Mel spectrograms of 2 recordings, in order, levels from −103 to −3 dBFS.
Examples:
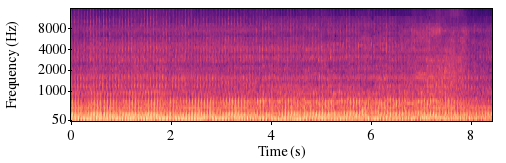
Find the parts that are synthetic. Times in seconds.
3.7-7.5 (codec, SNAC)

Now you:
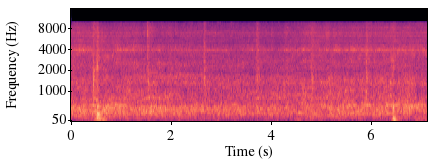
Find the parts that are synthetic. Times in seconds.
0.0-2.2 (codec, SNAC); 3.4-7.1

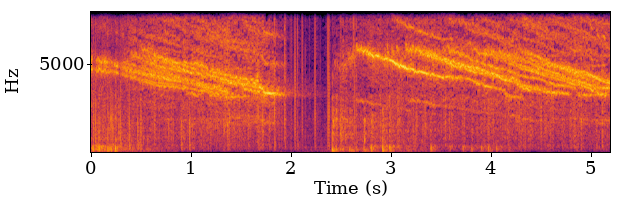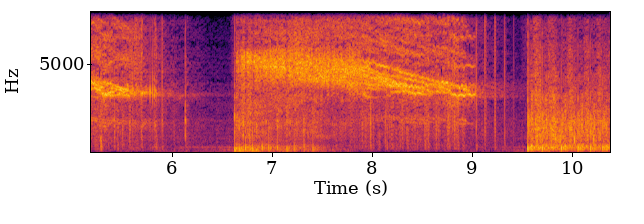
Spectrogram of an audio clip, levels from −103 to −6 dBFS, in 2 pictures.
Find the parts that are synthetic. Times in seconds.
5.6-7.9 (codec, SNAC)

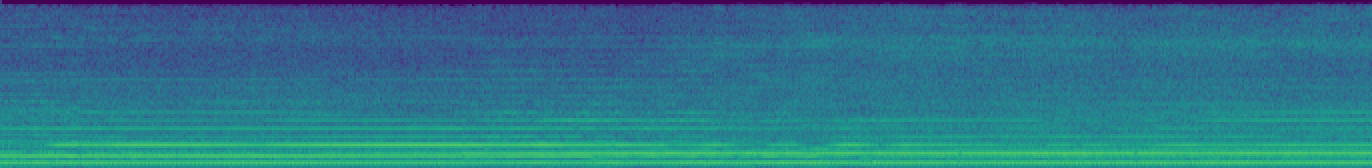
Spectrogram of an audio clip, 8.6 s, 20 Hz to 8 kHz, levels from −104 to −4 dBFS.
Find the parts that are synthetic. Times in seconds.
0.0-0.5 (codec, SNAC); 2.9-5.5

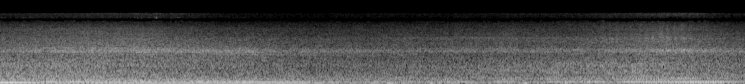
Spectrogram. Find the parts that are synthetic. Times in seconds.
none

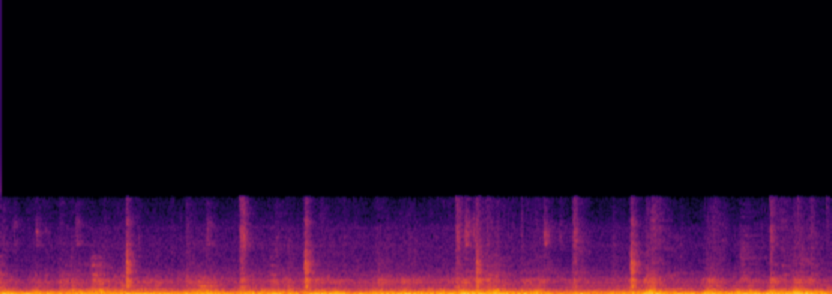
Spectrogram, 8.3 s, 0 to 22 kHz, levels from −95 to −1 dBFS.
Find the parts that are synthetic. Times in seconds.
5.3-5.9 (codec, SNAC)

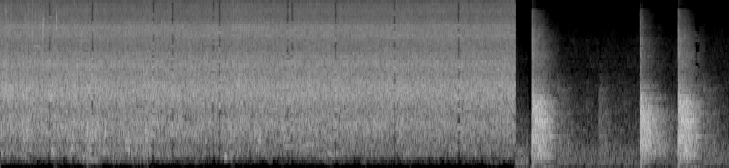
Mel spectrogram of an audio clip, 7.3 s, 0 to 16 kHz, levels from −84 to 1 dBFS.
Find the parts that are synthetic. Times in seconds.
none

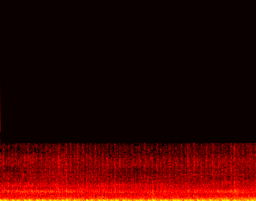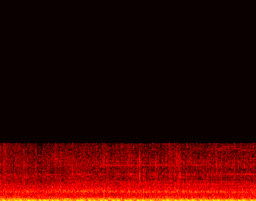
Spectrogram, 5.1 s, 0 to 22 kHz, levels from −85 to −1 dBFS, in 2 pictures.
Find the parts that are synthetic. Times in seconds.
0.4-3.5 (codec, SNAC)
